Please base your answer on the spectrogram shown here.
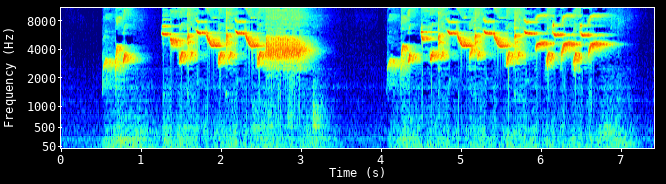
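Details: Champion European goldfinch from Settat, Morocco: two long phrases of rapid descending chirps and a buzzy wheeze, sharp and bell-like, separated by a one-second gap in a quiet room.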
